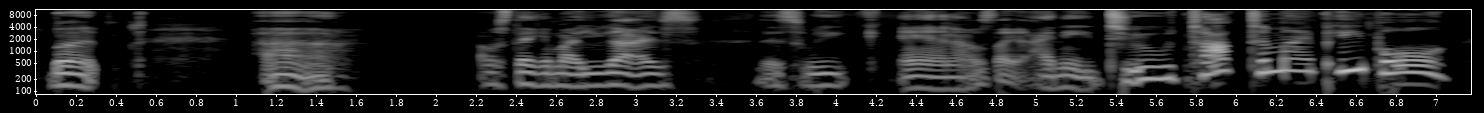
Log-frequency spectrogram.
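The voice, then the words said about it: Deep, just-woke-up voice. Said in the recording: “Excuse my voice. I just woke up ... It's a little deep. I hope I don't sound like a man.”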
